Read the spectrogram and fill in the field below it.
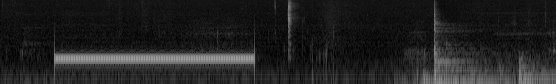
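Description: A loud, steady telephone dial tone hums for about two seconds, then cuts off, followed by a few sharp clicks and muffled handling noise like a receiver being picked up, as someone is called on the phone.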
